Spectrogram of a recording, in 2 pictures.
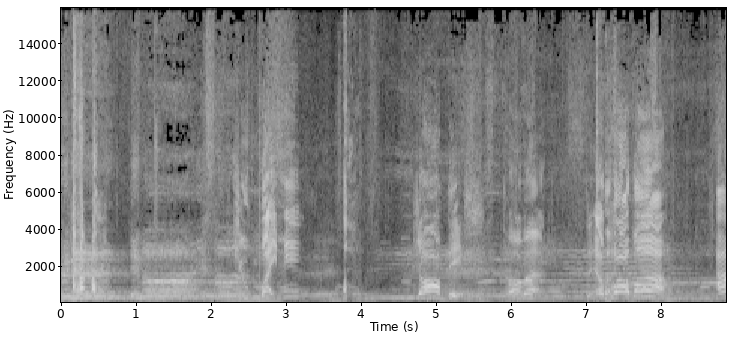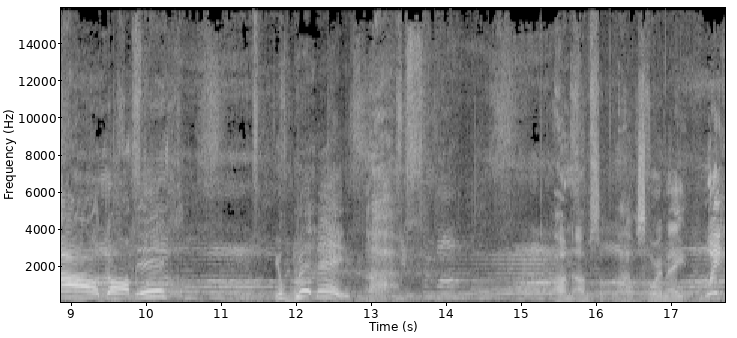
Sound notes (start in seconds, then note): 0.0 coughing; 3.6 coughing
